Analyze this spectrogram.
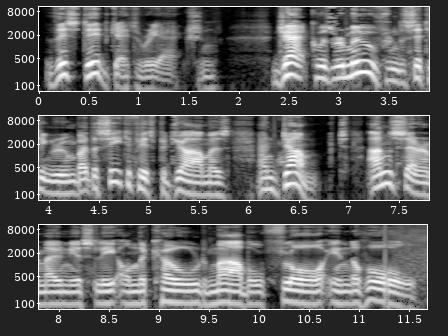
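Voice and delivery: ordinary delivery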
